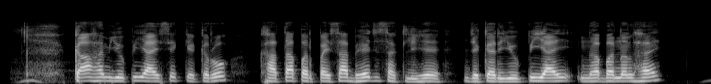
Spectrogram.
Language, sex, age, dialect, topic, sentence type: Magahi, male, 18-24, Central/Standard, banking, question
